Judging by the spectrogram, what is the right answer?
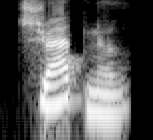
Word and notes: shrapnel: Indian

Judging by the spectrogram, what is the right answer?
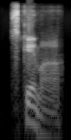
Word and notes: skimmer: British English

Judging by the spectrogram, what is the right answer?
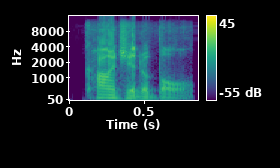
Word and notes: cogitable: American English

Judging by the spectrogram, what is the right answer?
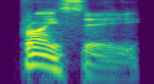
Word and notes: pricey: British English

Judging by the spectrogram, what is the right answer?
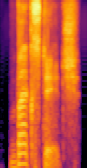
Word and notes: backstitch: British English

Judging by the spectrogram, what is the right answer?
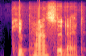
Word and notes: capacitate: American English

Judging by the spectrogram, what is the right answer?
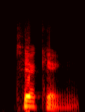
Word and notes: ticking: American English

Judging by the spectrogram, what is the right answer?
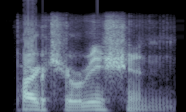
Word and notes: parturition: American English

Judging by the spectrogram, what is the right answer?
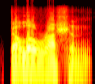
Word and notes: Belorussian: American English

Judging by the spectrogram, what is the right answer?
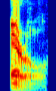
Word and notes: aril: British English

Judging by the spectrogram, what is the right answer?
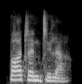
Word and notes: potentilla: Indian

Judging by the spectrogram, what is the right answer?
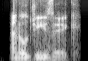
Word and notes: analgesic: British English

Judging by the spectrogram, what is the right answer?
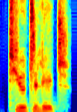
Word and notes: tutelage: Indian

